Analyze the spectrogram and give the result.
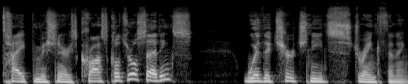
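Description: A somewhat breathy voice at a moderate pace, in a very clean recording with a silent background. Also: man, dry, close sound with no echo. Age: 40s. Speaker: podcast host and missions coach. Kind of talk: podcast interview. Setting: studio.

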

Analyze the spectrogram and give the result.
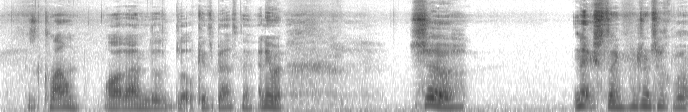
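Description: With a Yorkshire accent, a man speaks at a moderate pace with ordinary pitch variation and long, frequent pauses. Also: fairly high pitch for a man. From Yorkshire, England. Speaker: podcast co-host. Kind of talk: casual chat.

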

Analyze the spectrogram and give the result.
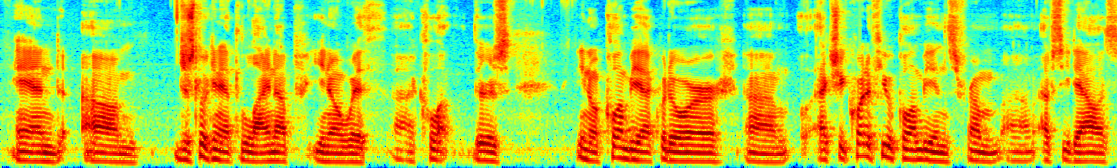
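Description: At a fairly slow pace, a man with a fairly low pitch talks with ordinary pitch variation. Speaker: podcast guest, soccer fan. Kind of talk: casual chat.

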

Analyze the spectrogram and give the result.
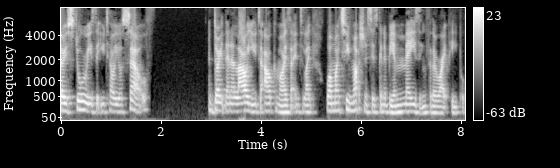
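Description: A woman with a very deep, low pitch and an English accent, at a very fast pace. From England. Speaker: podcast host and breathwork facilitator. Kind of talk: casual interview chat. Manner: animated.

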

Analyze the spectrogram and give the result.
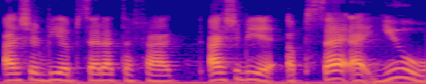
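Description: The speaker's voice carries vocal fry and ordinary pitch variation. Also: woman. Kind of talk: casual chat. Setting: home recording.

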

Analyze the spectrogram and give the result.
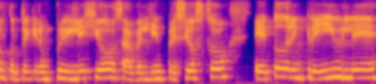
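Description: A woman talks at a high pitch. Her pace is moderate. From Chile. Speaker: amateur marathon runner. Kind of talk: casual chat.

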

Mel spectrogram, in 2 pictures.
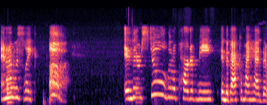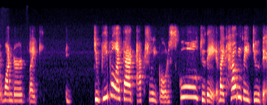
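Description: A woman's high voice with an American accent, very wide pitch swings, and a moderate pace. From US, Los Angeles. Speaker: teacher and author. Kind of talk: casual interview.

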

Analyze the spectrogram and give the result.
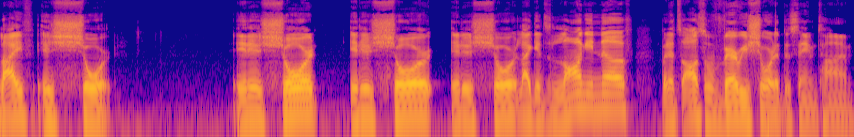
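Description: An animated man, fairly low in pitch, with lively intonation and a fairly slow pace, on a very clean recording with a silent background. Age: 30s. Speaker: solo podcaster. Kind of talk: casual monologue.

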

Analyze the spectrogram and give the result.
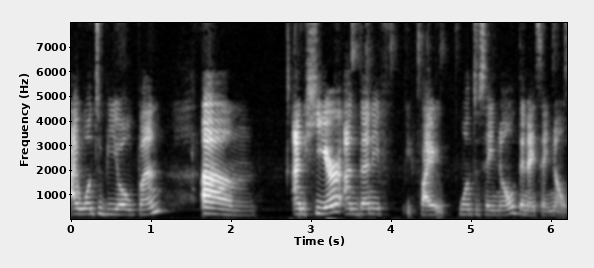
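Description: Someone with a Spanish accent speaks on a very clean recording with a silent background. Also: woman. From Argentina, Buenos Aires. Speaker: designer. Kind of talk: interview.

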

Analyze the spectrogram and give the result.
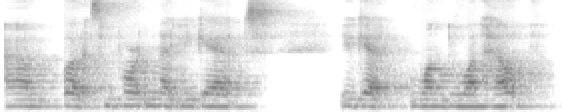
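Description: With a dark, mellow tone and a somewhat breathy quality, a woman speaks at a fairly low pitch. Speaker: physiotherapist. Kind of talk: casual chat.

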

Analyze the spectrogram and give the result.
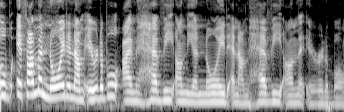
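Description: A woman speaks in an animated, bright, sharp tone at a medium pitch, her voice making very wide pitch swings. She moves at a fairly quick pace with hardly any pauses. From New York. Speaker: podcast co-host. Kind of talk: casual chat.

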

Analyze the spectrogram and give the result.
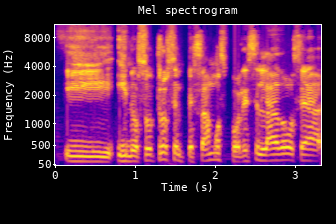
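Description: Music plays in the background. The sound is dry and close with no echo. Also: man. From Mexico, Michoacán (Tacámbaro), moved to US young. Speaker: singer. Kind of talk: casual interview. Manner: hesitant, many fillers.

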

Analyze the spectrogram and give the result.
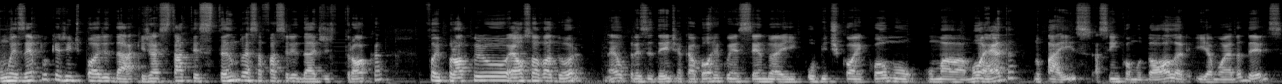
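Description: With music in the background, a man speaks at a moderate pace with hardly any pauses, at a fairly high pitch and with ordinary pitch variation. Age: 30s. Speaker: crypto community manager. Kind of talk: casual chat.

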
